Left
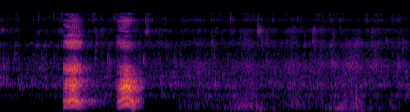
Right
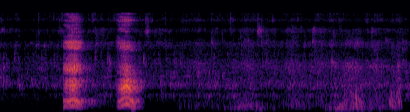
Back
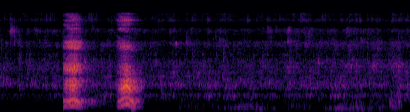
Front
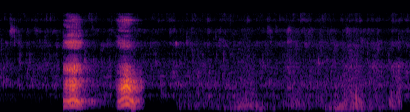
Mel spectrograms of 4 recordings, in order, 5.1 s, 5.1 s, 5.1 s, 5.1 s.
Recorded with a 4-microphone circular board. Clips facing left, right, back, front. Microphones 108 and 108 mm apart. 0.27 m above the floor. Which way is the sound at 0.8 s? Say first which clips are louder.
Left 4 dB, front 4 dB; 50° left.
